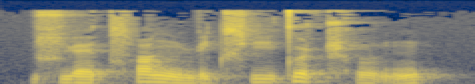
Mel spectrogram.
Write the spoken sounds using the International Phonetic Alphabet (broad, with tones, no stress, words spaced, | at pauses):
ɕɥɛ˧˥ t͡sʰɑ˥˩ŋmɥɛ˩ t͡ɕʰi˧˥t̪o˧ʊ̯ʈ͡ʂʰɤ̰˨˩˦ŋ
